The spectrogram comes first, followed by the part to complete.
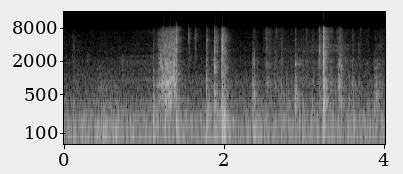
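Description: Clear plastic shrink-wrap being torn and peeled off a cardboard trading-card box: a scratchy tear about a second in, then a string of sharp crackles and clicks.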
